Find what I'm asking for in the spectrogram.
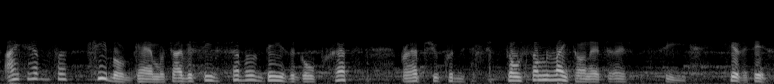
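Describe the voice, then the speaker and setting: Polite professor, lively voice, tinny old radio sound. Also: male voice, on the high side, brisk. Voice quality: polite, hesitant, courteous. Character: polite curious male college professor. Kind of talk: 1940s radio acting.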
